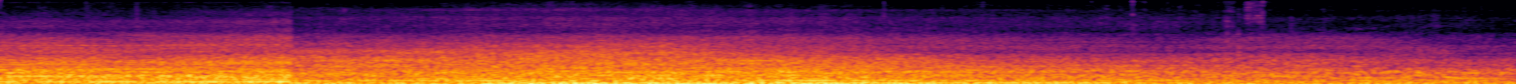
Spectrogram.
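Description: A motor vehicle engine running with a steady low hum, growing louder to a peak midway and then fading away.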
